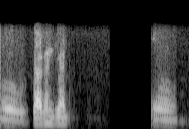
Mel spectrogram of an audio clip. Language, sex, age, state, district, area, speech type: Bodo, male, 18-30, Assam, Chirang, rural, conversation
